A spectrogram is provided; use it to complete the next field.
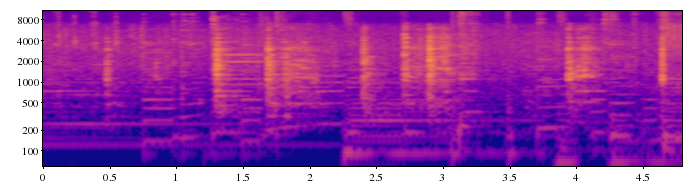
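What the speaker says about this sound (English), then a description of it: "Stir our shrimp one more time and we're gonna mix everything together." Shrimp and sausage sizzle steadily on a Blackstone griddle while a spatula stirs and scrapes, giving repeated metallic clicks and taps over a continuous frying hiss.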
